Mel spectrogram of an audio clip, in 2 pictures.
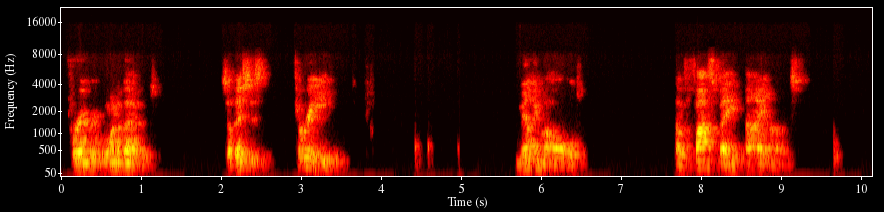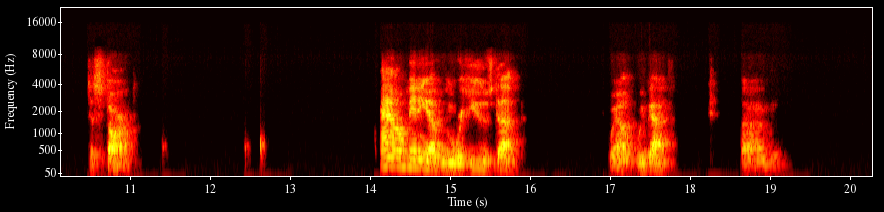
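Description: A middle-aged man lectures in short bursts with pauses.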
